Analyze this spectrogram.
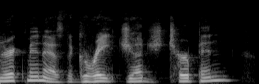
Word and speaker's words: Turpin: Alan Rickman as the great Judge Turpin, who I always mispronounce for whatever reason. I always want to say Tobin, but that's not it.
